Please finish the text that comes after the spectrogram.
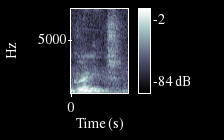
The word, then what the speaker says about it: Greenwich: And that's without a W. The W is silent. Greenwich.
